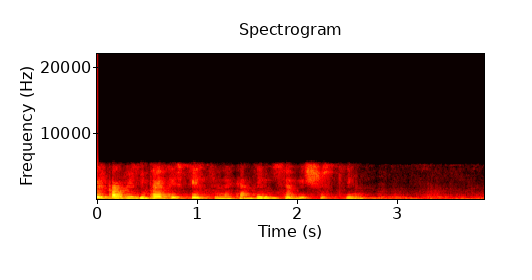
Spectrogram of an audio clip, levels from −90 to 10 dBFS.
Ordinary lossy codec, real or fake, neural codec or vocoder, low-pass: Opus, 16 kbps; fake; codec, 24 kHz, 1 kbps, SNAC; 5.4 kHz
